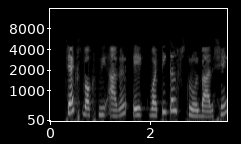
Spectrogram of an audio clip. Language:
Gujarati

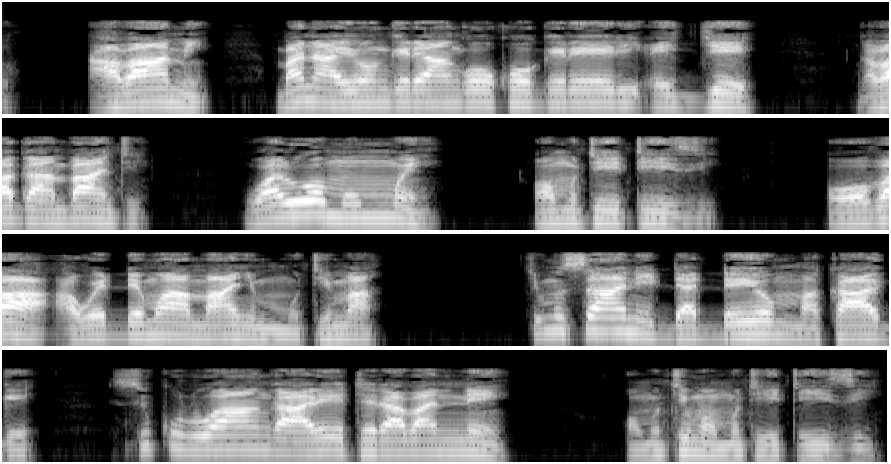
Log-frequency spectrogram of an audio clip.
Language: Ganda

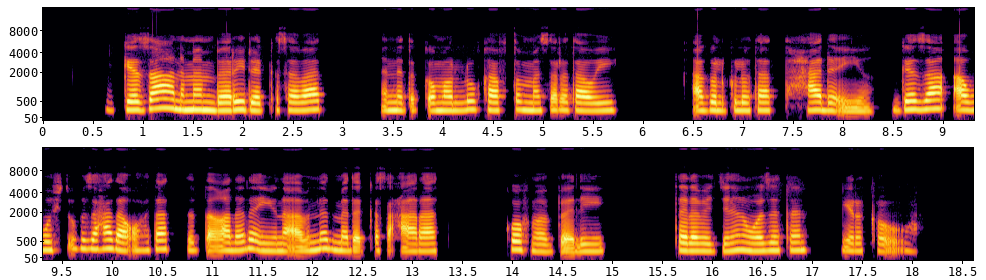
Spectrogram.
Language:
Tigrinya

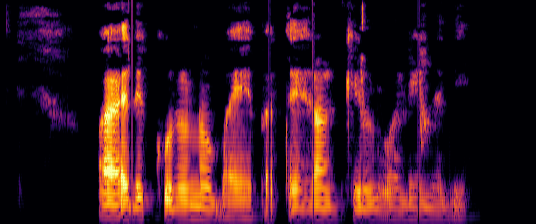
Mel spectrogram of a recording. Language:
Pashto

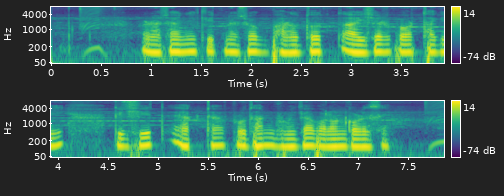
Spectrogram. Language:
Bangla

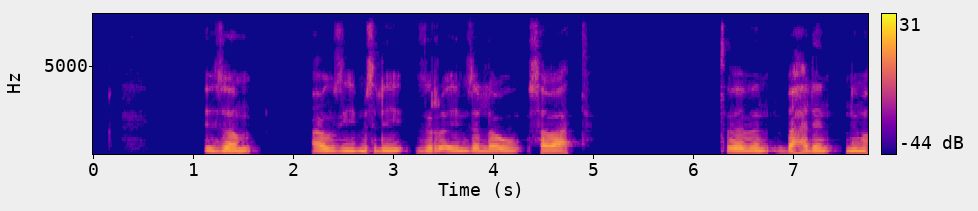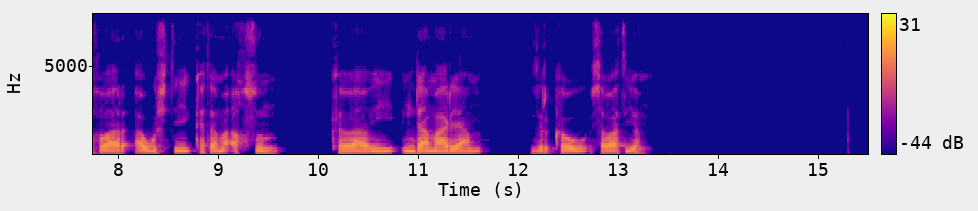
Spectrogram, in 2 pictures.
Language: Tigrinya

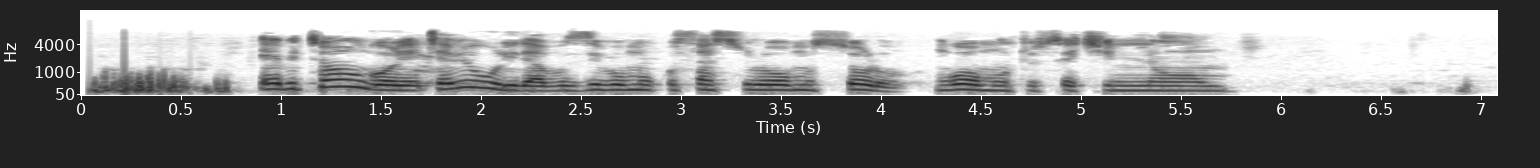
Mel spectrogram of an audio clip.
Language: Ganda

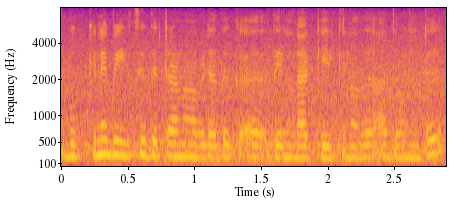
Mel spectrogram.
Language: Malayalam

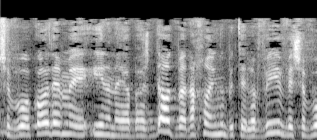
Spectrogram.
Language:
Hebrew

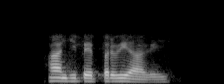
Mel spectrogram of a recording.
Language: Punjabi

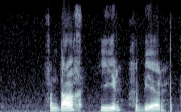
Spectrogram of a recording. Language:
Afrikaans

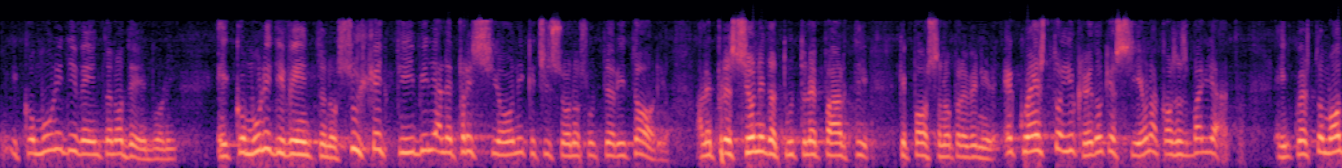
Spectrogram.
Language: Italian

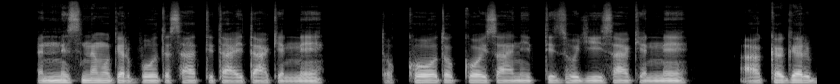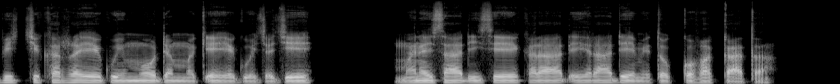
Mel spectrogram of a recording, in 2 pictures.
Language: Oromo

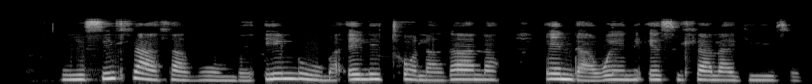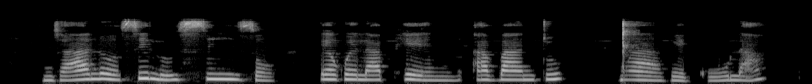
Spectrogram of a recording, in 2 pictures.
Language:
North Ndebele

